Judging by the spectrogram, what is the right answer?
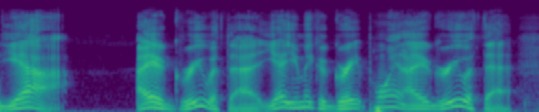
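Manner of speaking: ordinary delivery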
